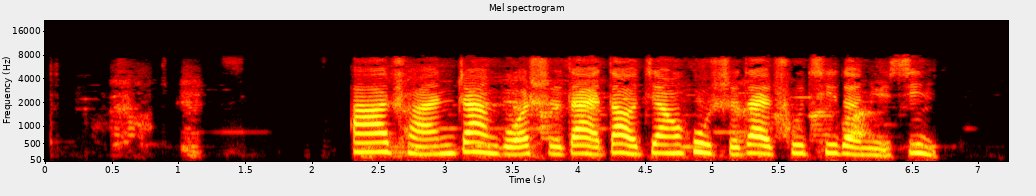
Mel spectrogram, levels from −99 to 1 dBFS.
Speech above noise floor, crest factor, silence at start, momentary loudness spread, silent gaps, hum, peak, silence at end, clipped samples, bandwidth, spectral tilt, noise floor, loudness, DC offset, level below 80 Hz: 42 dB; 20 dB; 0.5 s; 9 LU; 1.69-2.07 s, 2.18-2.29 s; none; -2 dBFS; 0.55 s; under 0.1%; 8 kHz; -4 dB/octave; -62 dBFS; -20 LUFS; under 0.1%; -68 dBFS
